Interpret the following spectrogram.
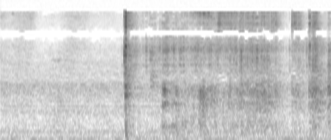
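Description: A single sharp click about a second in, then a soft hiss as Great Stuff Gaps & Cracks expanding spray foam starts to come out of the can's straw nozzle.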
